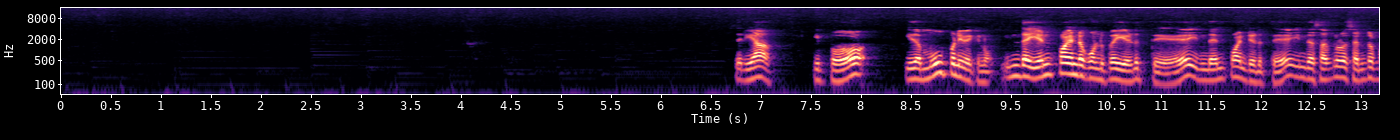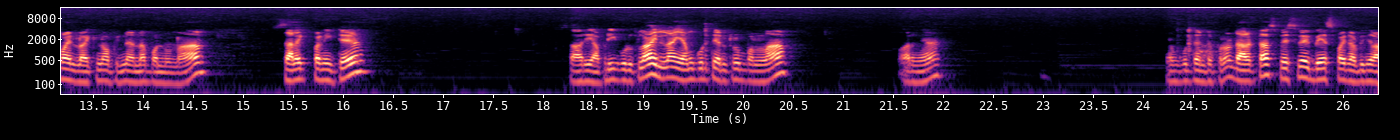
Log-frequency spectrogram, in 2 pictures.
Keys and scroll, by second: 8.7 m, 9.5 Escape, 13.5 Escape, 17.9 Escape, 18.6 m, 19.3 space, 20.2 Escape, 23.7 m, 24.2 space.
